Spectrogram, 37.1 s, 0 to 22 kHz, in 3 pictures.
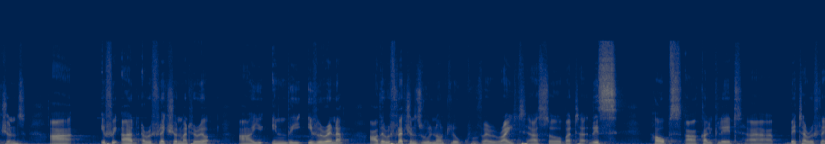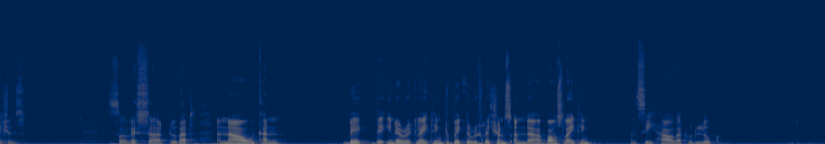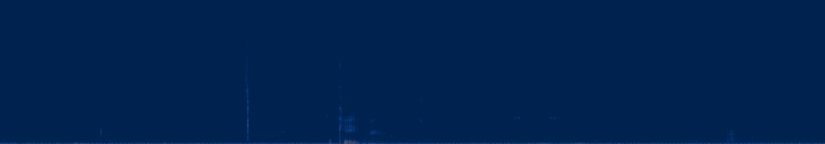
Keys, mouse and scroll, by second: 0.3 KP_0, 1.2 scroll up 2, 8.3 scroll down 2, 21.9-37.1 drag.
